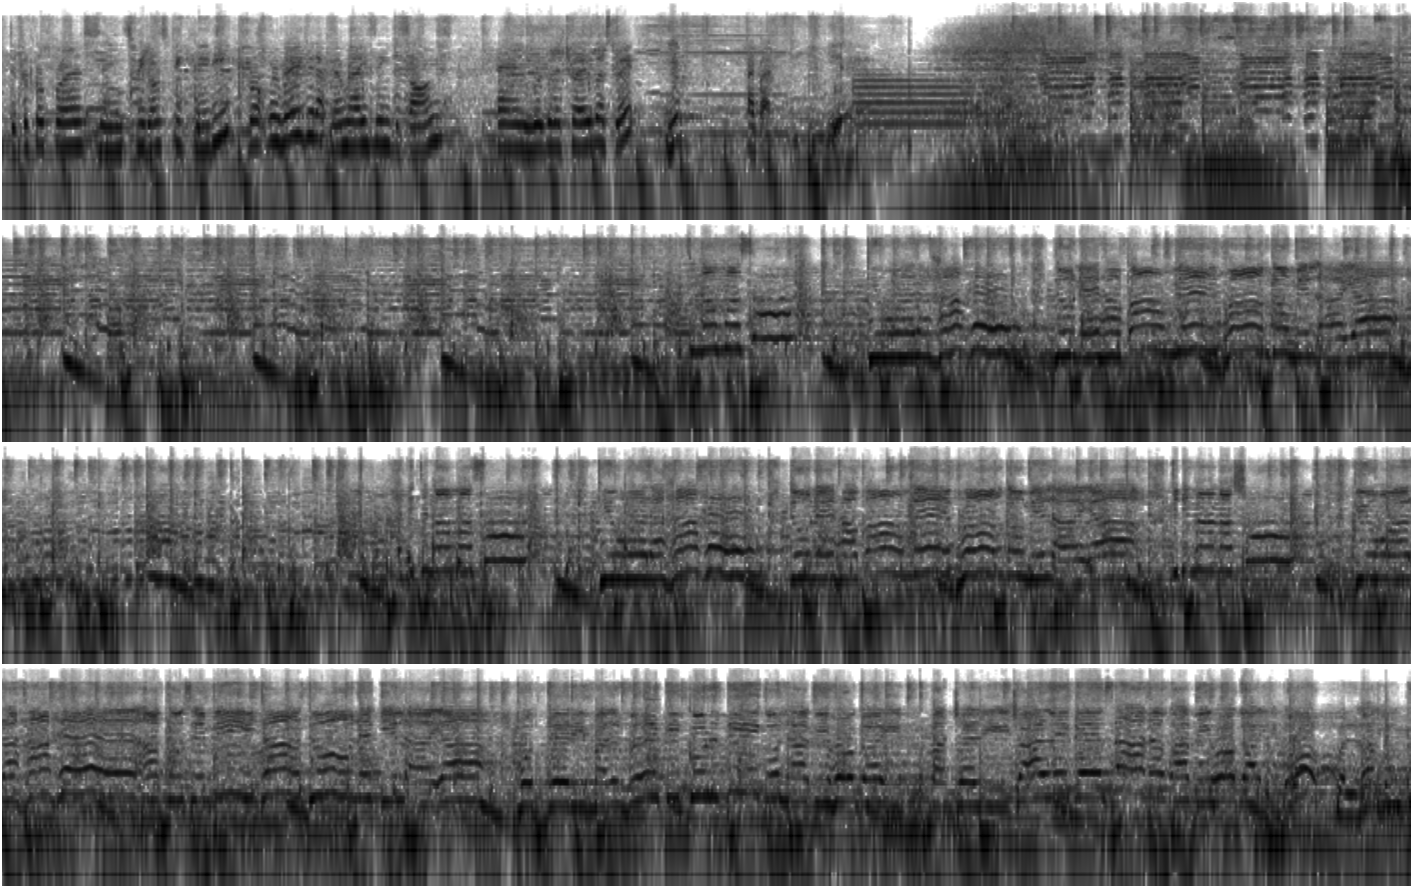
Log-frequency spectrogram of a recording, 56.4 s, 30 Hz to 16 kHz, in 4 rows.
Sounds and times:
Music: 0.0 - 56.3
Speech: 7.5 - 8.6.

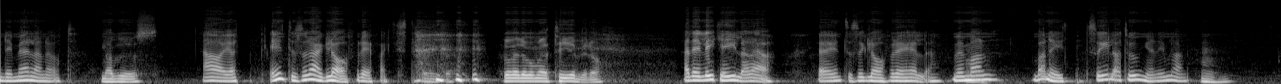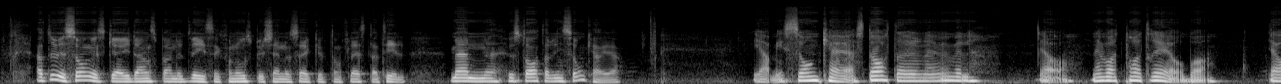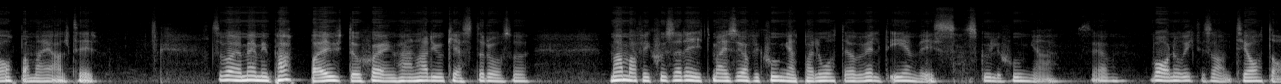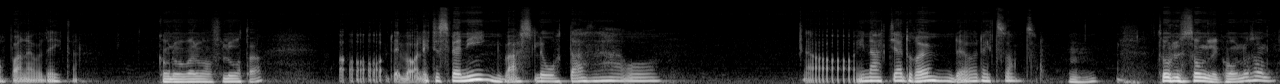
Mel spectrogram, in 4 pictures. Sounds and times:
Speech: 6.9 - 12.3, 40.0 - 41.1, 46.4 - 49.4.

